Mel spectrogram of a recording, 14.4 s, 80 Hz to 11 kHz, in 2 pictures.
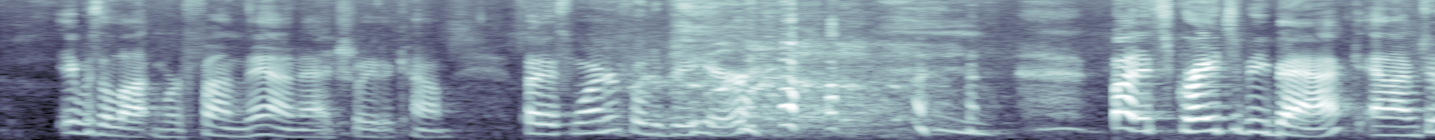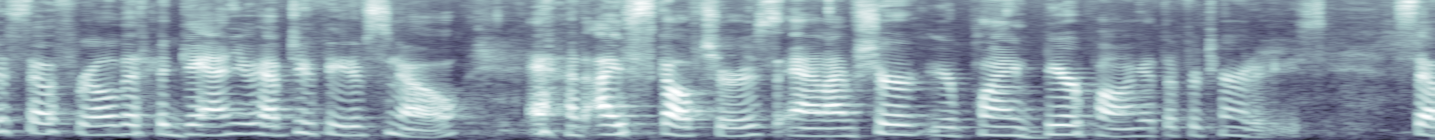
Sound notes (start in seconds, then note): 3.2 attendees laughing; 3.3 laughs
